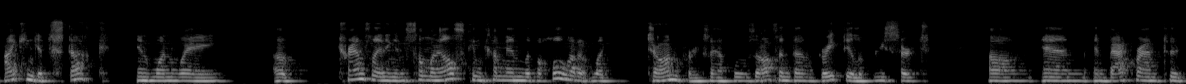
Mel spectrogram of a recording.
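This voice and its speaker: An older woman, a poet and translator, speaking hesitantly with many pauses on a video call through a headset. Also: fairly low pitch, darkish tone. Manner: hesitant, many fillers, thoughtful. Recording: muffled lo-fi call audio.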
